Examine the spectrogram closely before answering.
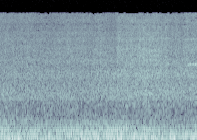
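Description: A van drives slowly through shallow floodwater.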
